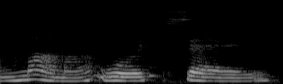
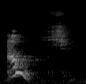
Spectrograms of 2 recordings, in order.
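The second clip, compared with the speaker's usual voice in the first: high squeaky ouch; a playful little yelp; mock ouch. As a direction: yelp as if a splinter stung. Frog imagining splinters.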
